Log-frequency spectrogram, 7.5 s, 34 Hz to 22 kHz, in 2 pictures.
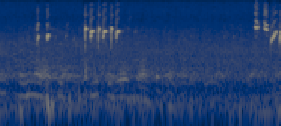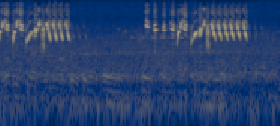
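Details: European goldfinch singing in a competition recording from the 2016 World Championship in Goldfinch Song: three separated bursts of bright, high twittering notes and fast chattering trills, with short pauses between phrases over a faint low hum.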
